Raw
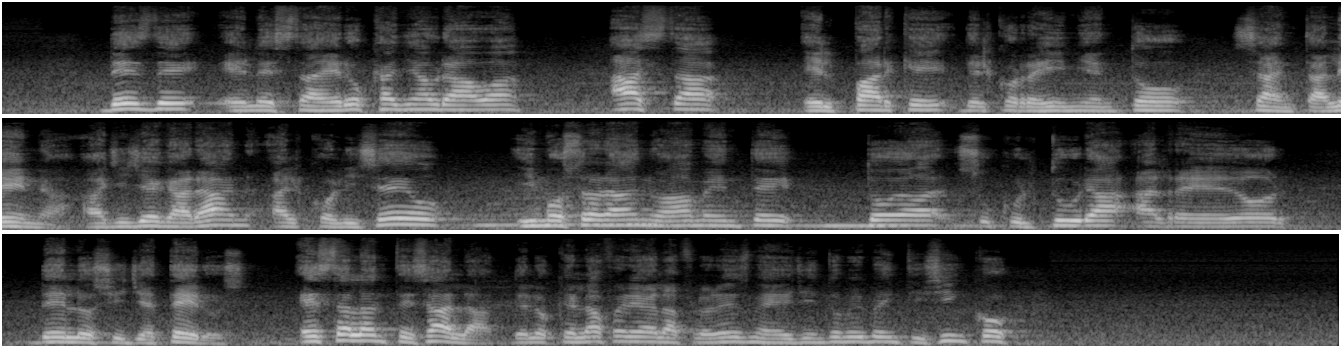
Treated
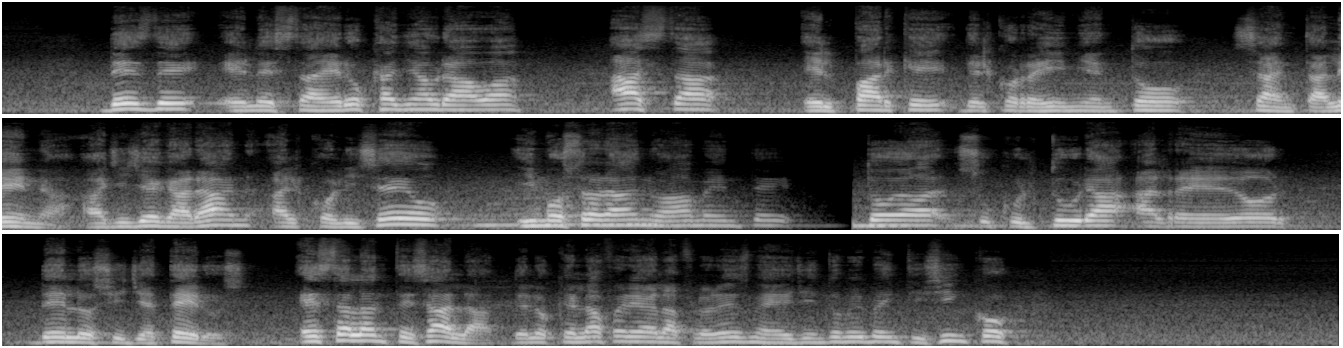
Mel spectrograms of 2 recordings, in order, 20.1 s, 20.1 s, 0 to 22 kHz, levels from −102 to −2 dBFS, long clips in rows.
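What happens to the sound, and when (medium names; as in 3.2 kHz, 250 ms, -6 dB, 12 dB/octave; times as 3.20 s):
9.54–10.96 s: studio fade out
whole clip: high-pass 110 Hz; treble shelf 3.6 kHz -9.5 dB; trim +6 dB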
